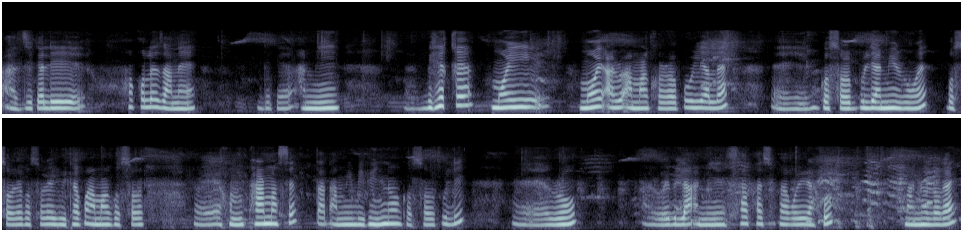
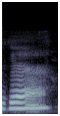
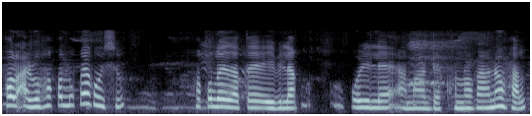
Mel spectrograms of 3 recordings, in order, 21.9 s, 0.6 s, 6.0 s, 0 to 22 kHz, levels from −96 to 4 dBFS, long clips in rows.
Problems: none marked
